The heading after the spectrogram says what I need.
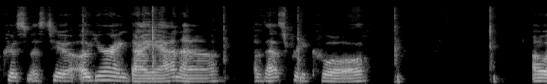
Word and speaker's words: Guyana: Oh, I did pronounce it Guyana correctly.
